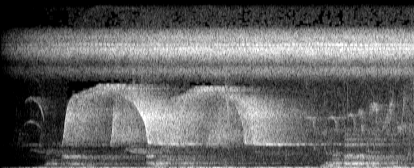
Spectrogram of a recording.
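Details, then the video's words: Deep, rumbling red howler monkey roars in Suriname swell and fade beneath a steady high insect whine. "Howler Monkey sounds"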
